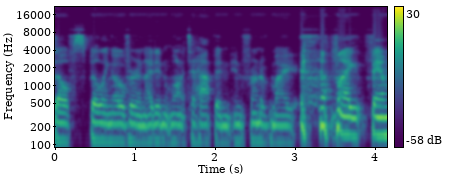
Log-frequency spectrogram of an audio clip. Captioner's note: laughs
